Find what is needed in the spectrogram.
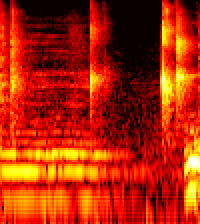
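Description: A man's voice singing a long held note that fades out about a second in, with sharp snap-like clicks at the start and again about a second in. A new, higher and louder sung note begins near the end.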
